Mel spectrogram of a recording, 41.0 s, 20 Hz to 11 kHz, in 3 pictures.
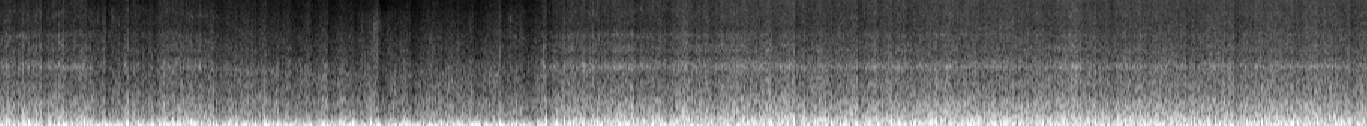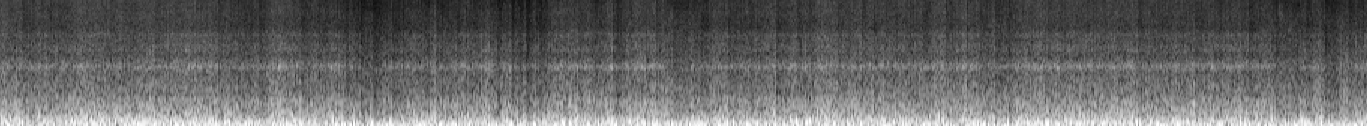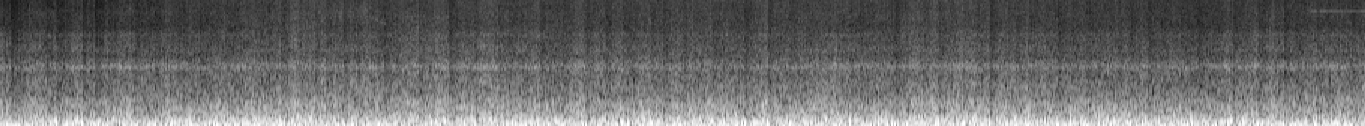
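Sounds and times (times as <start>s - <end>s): motor and propeller whine: 0.0s - 40.9s
wind rushing over microphone: 0.0s - 40.9s.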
